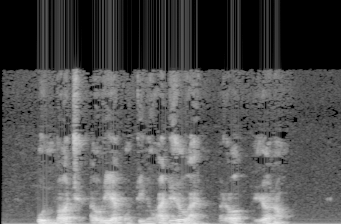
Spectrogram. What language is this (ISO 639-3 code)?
cat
